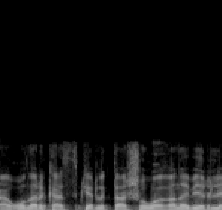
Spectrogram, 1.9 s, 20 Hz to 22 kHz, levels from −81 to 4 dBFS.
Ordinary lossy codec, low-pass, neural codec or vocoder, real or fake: none; 7.2 kHz; none; real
